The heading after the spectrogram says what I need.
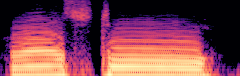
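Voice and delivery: very loud, drawn-out call. Real, not acted. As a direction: holler to wake a dozing friend. Calling to sleeping co-host.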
